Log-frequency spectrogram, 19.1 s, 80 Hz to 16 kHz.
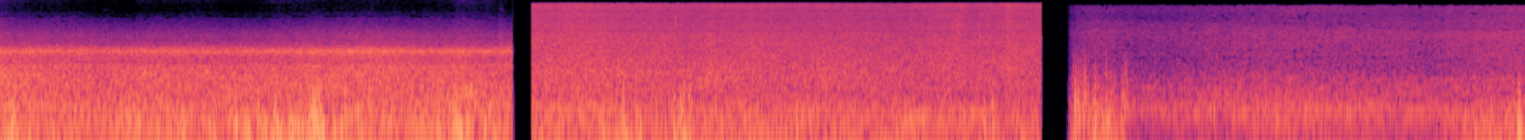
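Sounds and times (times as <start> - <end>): gusty storm wind: 0.0 - 19.0
heavy rain: 6.6 - 19.0.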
